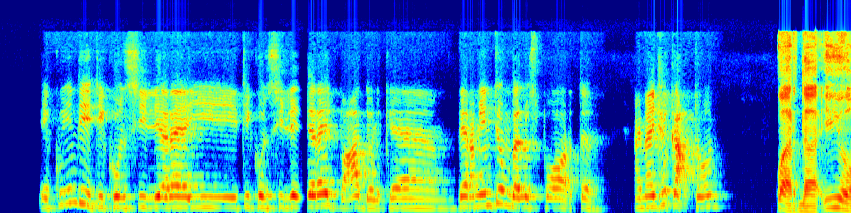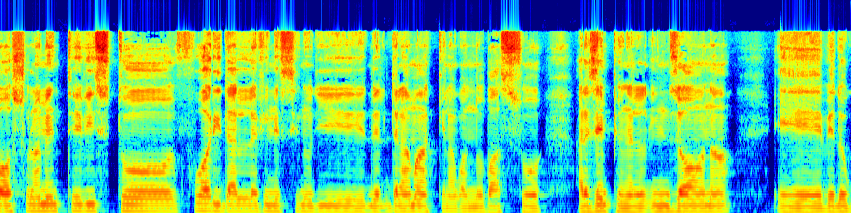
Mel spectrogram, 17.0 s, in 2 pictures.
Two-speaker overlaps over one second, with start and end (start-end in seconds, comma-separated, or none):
none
